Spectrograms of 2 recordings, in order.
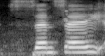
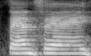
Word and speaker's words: Sensei: And Karen is going to be giving away a copy of Sansei and Sansei.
